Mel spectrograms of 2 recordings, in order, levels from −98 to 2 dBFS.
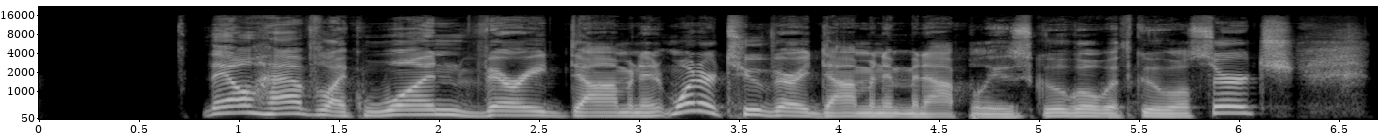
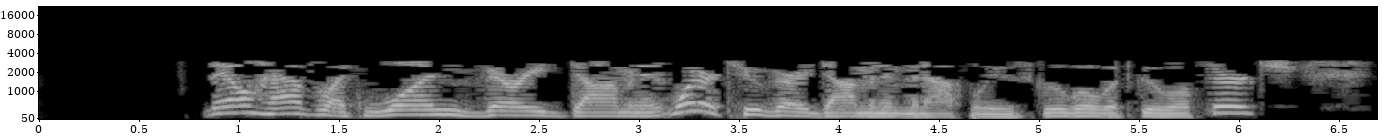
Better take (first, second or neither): first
